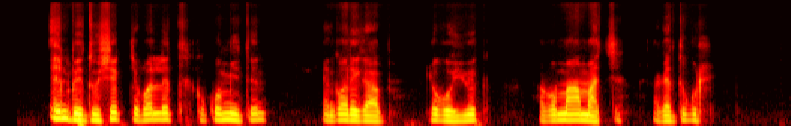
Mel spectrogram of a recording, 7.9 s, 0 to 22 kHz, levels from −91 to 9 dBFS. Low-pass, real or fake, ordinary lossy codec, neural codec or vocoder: 19.8 kHz; fake; none; autoencoder, 48 kHz, 128 numbers a frame, DAC-VAE, trained on Japanese speech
